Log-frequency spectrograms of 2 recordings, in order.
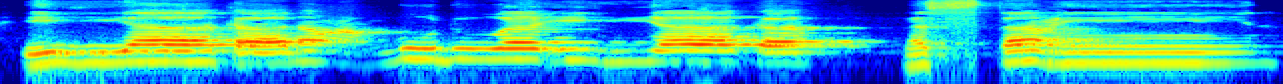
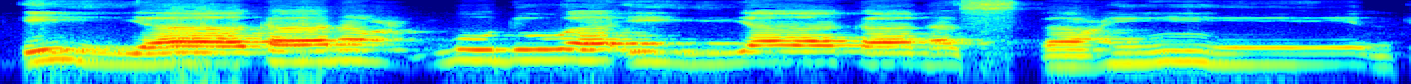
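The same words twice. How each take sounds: First: There is a full stop before nasta'in. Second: Nasta'in is only slightly set apart from ka. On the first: The speaker calls it wrong. "Itu jadi saktah. Tidak ada saktah di situ. Salah juga" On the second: The speaker calls it right. "Itu seakan-akan nasta'in itu terpisah"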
